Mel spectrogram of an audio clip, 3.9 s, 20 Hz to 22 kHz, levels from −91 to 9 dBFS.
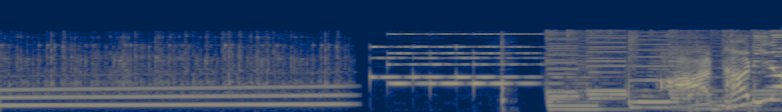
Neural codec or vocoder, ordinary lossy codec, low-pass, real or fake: none; none; 7.2 kHz; real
